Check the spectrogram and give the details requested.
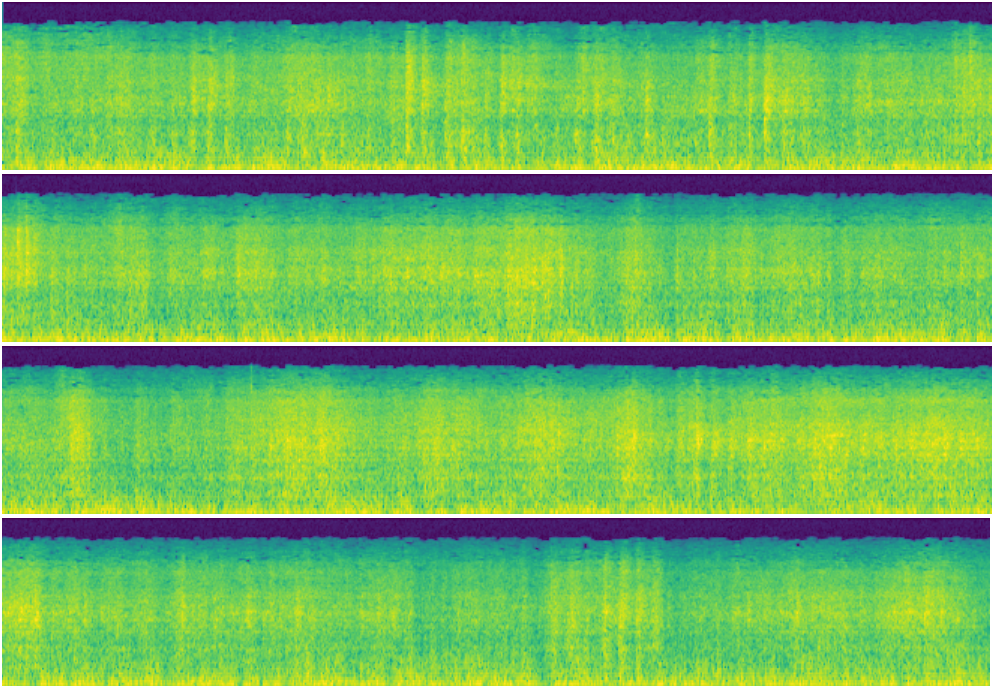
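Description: Express passenger train running at high speed, heard from on board: a steady loud rumble of steel wheels on the rails with rapid, irregular clickety-clack.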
